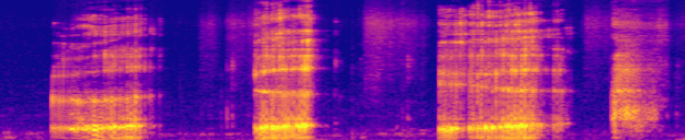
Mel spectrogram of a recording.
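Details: Person standing and drinking more Sprite, stomach feeling very full and tight: four long, loud belches in a quiet room.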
